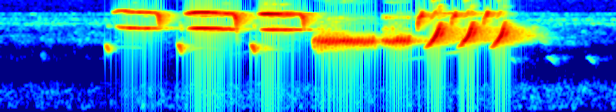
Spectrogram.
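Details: Song sparrow song: three short sharp introductory notes, then a buzzy held note and a fast run of rising, repeated chips forming a varied trill, all high-pitched and clear against a quiet background.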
